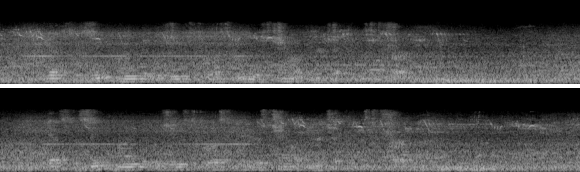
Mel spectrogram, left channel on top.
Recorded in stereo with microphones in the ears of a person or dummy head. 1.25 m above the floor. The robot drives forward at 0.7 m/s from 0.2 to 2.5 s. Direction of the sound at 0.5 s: 5° left (ahead or behind).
